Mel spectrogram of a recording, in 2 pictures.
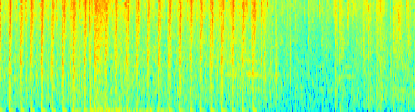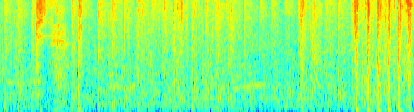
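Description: Rapid automatic gunfire in a video game: a fast, regular burst of shots for about two and a half seconds, a quieter mix of game sounds, then another short burst of rapid fire at the end.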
